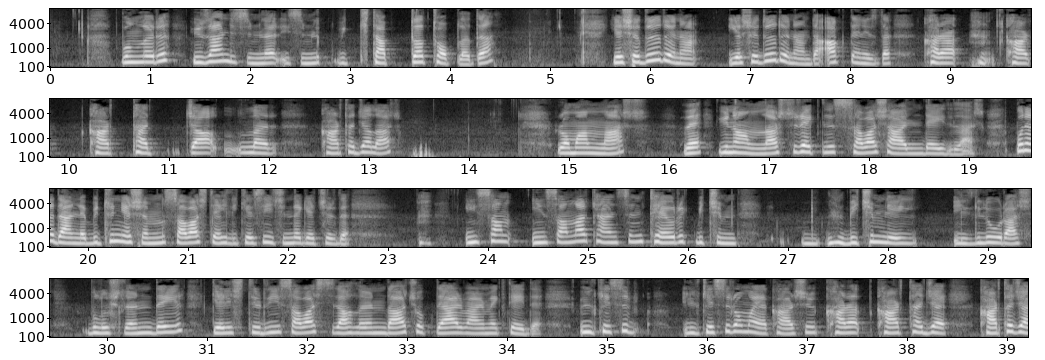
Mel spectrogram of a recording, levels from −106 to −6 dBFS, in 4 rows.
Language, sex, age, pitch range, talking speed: Turkish, female, 20-39, 225-265 Hz, 80 wpm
